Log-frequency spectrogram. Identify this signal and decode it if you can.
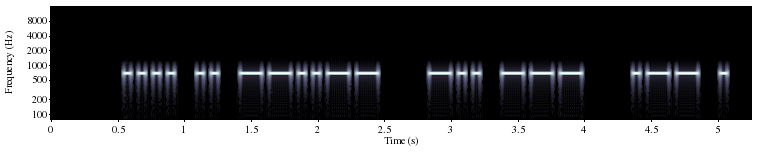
Morse code, heard as a keyed tone, about 21 wpm, 700 Hz. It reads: HI, DO WE
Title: Sentences from Top 1000 Words - Review Part 3 - 22wpm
